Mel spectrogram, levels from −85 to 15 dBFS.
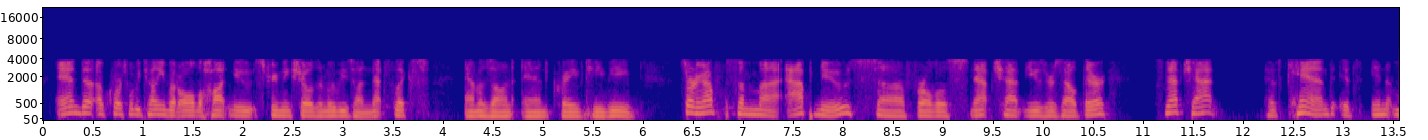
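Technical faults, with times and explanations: throughout G.729 codec: The speech has a rough, slightly synthetic quality with nothing above 4 kHz, consistent with an 8 kbit/s G.729 coder. It rebuilds each 10 ms frame from a vocal tract filter, a pitch predictor and a few pulses, so fine detail is lost.
6.78 to 6.84 s VoIP packet loss concealed by the speech codec: About 40 ms of audio went missing, which fits two lost 20 ms packets. The decoder extended its last pitch and filter at falling gain, leaving a brief buzzy or noisy, fading smear. Because each frame builds on the previous one, the speech just afterwards sounds weak or distorted.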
